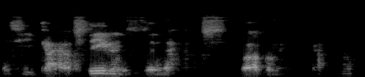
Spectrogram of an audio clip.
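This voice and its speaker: A man with a slightly raspy voice hosting a casual livestream in a halting, unhurried manner. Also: on the low side, steady tone, fairly bright tone. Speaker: livestream host. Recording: muffled lo-fi audio, distant mic.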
